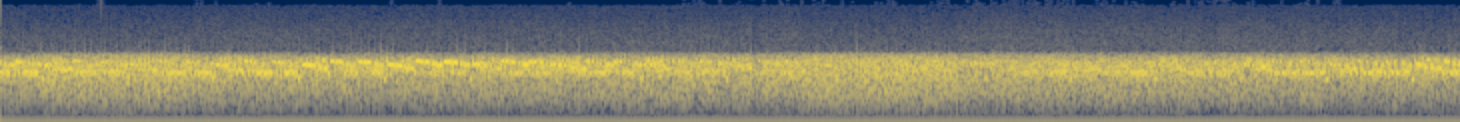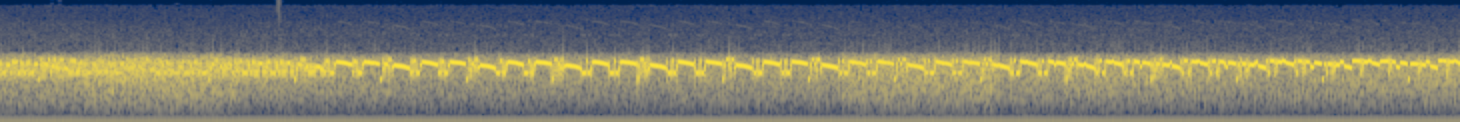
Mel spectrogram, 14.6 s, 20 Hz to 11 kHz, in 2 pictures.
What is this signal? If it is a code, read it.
SSTV (slow-scan television), Scottie 1.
